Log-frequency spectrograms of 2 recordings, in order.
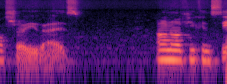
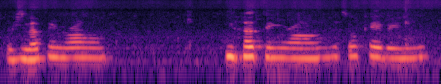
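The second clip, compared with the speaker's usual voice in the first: soothing dog; 2 semitones higher than usual. Real, not acted. Reassuring worried dog.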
